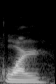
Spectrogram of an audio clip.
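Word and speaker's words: quarrel: আর কোয়াল, এটা হচ্ছে কোয়াল, রয়ের উচ্চারণটা থাকবে না, কোয়াল, কোয়াল মানে হচ্ছে ঝগড়া, এটা নাউন।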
